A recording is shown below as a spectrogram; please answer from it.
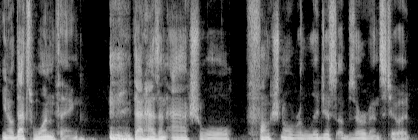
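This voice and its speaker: Man, low voice, dry sound, blunt, opinionated, informal podcast co-host. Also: moderate pace, darkish tone, husky, dry recording. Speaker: podcast co-host and clinical discussant. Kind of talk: casual podcast discussion.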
